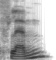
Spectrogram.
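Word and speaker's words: phlegm: slime is mucus or like Flem like fum in English fum fum sounds like a word that word that shouldn't exist fle silent G okay let's get back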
